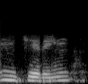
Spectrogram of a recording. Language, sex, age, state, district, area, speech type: Tamil, female, 45-60, Tamil Nadu, Madurai, urban, conversation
